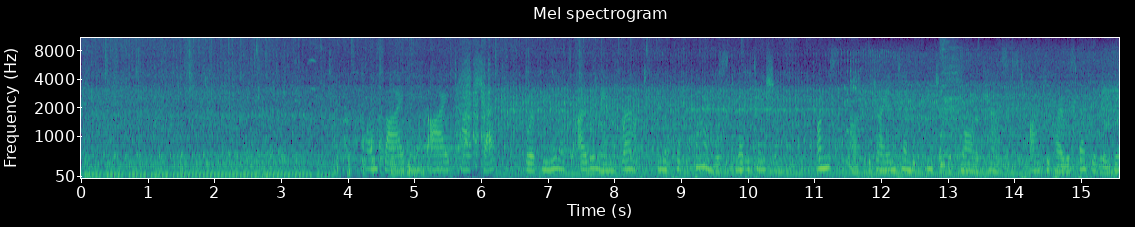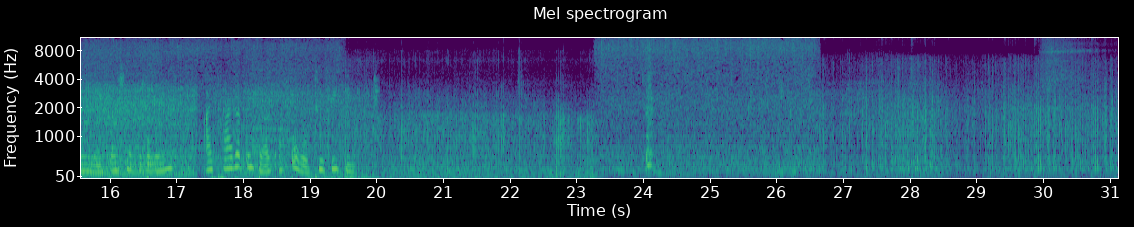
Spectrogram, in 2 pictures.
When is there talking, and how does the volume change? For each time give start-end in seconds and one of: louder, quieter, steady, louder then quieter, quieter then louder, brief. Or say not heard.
4.2-19.9 steady.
